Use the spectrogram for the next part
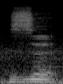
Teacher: produce the voiced sound say z to hear and feel some vibration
